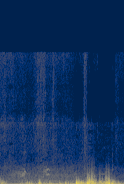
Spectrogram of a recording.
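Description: Geese honking, a few faint calls in the first second. A louder low rumble follows near the end.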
